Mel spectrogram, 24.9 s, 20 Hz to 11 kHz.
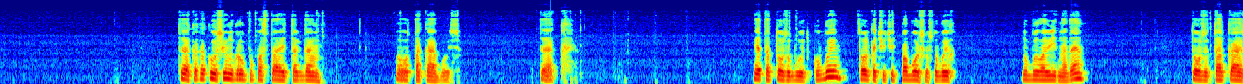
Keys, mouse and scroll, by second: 5.3 click, 6.7-8.3 drag, 9.2 click, 11.0-12.7 middle drag, 13.3 click, 16.0 click, 18.0-23.2 drag, 24.4 click.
